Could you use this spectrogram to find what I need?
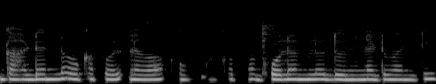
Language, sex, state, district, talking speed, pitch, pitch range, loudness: Telugu, female, Telangana, Nalgonda, 125 wpm, 230 Hz, 220-235 Hz, -28 LUFS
